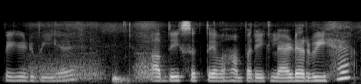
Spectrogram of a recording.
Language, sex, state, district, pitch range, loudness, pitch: Hindi, female, Chandigarh, Chandigarh, 165-180 Hz, -20 LUFS, 175 Hz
